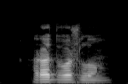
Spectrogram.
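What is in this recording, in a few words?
"рӧдвужлун", Komi, male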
